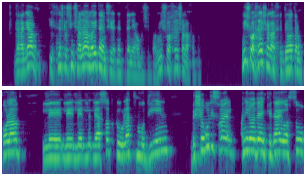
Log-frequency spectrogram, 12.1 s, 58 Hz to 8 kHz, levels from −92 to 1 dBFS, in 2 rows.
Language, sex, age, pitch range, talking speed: Hebrew, male, 30-49, 165-215 Hz, 175 wpm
